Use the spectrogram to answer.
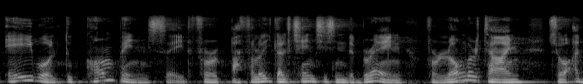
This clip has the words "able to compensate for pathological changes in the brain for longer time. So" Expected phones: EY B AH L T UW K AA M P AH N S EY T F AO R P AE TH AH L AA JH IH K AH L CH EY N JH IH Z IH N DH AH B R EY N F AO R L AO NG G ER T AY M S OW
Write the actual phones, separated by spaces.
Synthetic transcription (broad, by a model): EY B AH L T UW K AA M P AH N S EY T F AO R P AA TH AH L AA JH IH K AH L CH EY N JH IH S IH N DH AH B R EY N F AO R L AO NG G ER T AY M S OW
